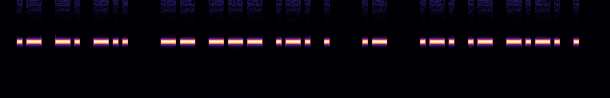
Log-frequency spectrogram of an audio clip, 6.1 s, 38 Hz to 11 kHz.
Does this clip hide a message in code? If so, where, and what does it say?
Yes: Morse code from 0.2 to 5.8 s, heard as a keyed tone, about 25 wpm, 1000 Hz. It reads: AND MORE A RACE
